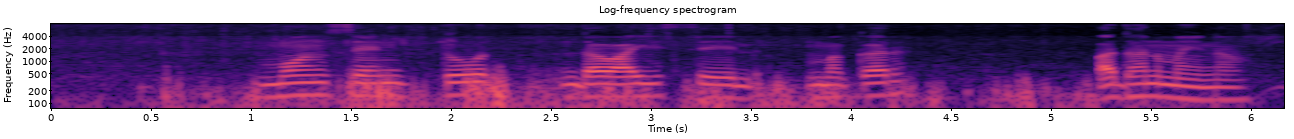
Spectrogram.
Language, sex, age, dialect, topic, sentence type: Maithili, male, 41-45, Angika, agriculture, question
